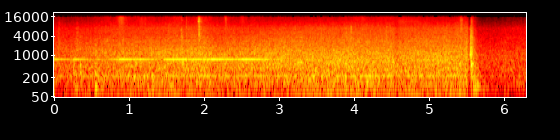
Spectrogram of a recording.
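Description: Steady road and cabin noise inside a moving minivan, with a faint steady high tone that stops about halfway. Near the end comes a single sharp click, and the noise drops away after it.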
